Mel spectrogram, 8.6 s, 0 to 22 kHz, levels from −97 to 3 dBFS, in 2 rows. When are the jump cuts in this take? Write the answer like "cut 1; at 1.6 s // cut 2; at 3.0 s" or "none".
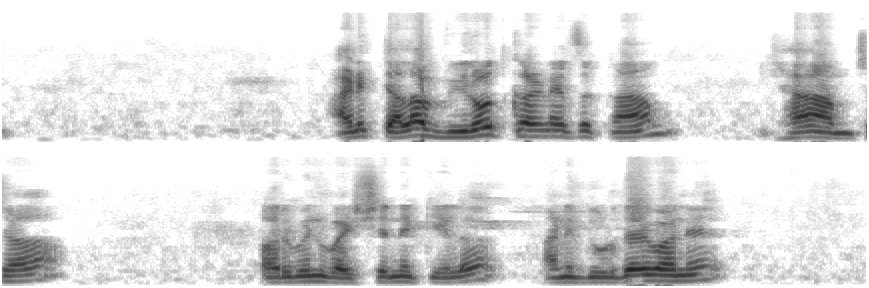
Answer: none

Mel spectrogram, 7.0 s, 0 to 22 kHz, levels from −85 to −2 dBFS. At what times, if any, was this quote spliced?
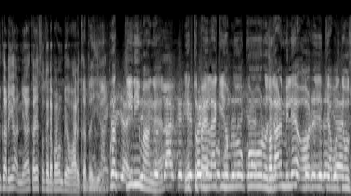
cut 1; at 2.2 s

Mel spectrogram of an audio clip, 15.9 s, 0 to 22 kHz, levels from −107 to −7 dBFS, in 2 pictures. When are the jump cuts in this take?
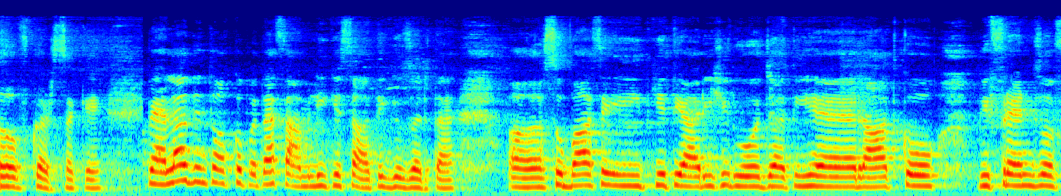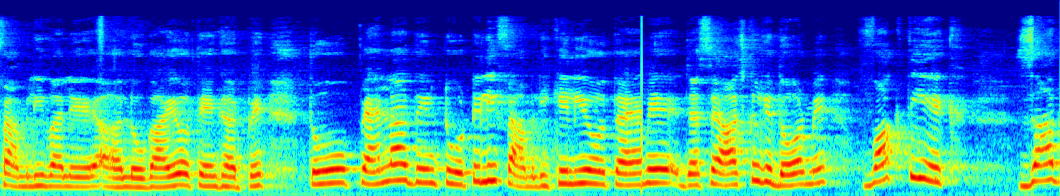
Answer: cut 1; at 1.0 s // cut 2; at 12.8 s

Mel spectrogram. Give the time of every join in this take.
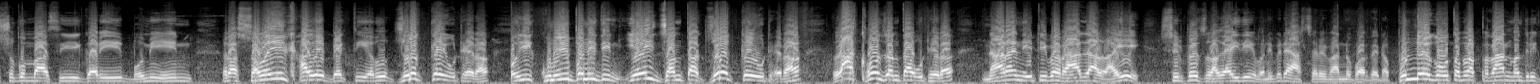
cut 1; at 5.1 s

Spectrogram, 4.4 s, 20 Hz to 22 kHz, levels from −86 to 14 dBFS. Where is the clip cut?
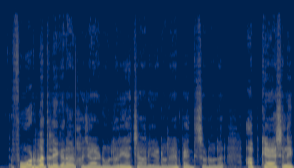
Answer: cut 1; at 1.2 s

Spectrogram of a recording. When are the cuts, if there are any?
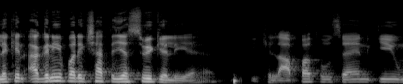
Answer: cut 1; at 2.3 s

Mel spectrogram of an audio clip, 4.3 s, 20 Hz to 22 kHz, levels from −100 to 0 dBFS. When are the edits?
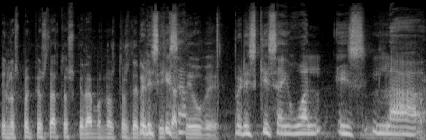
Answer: none

